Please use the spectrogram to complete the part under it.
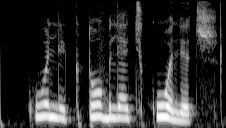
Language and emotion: Russian, angry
